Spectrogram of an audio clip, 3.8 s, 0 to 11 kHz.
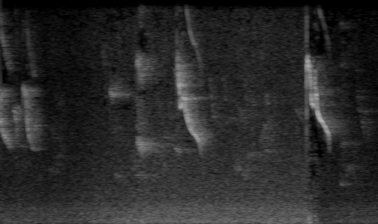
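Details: Female Javan white-eye (buxtoni) lure calls from 3/8/21, used to coax males into song: a few soft high notes, then two sharp bright chirps sliding downward, with background hiss.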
